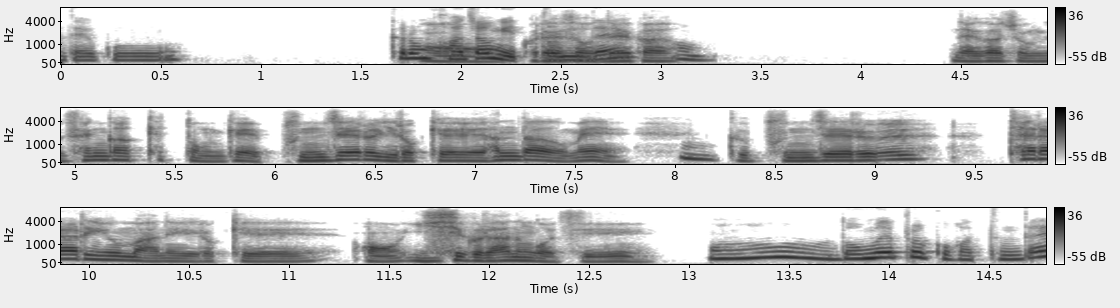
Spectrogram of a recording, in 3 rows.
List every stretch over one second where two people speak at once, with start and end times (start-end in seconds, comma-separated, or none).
1.8-3.1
